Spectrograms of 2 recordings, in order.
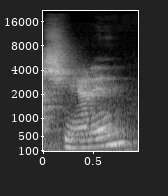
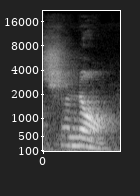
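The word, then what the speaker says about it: Chanel: the money shannon okay my name's not shannon it's pronounced chanal i'm french that is my bad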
